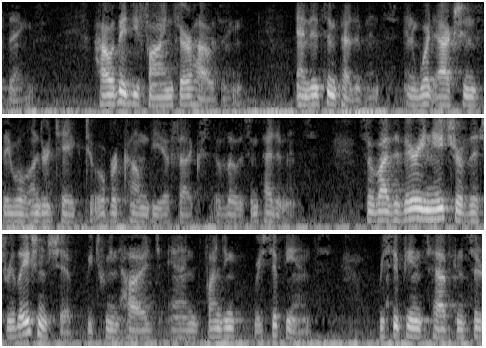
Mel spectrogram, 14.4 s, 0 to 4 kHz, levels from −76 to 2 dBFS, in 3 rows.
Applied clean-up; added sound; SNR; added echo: none; none; none; none.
